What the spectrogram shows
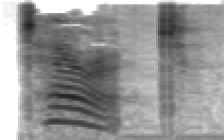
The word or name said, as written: terat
